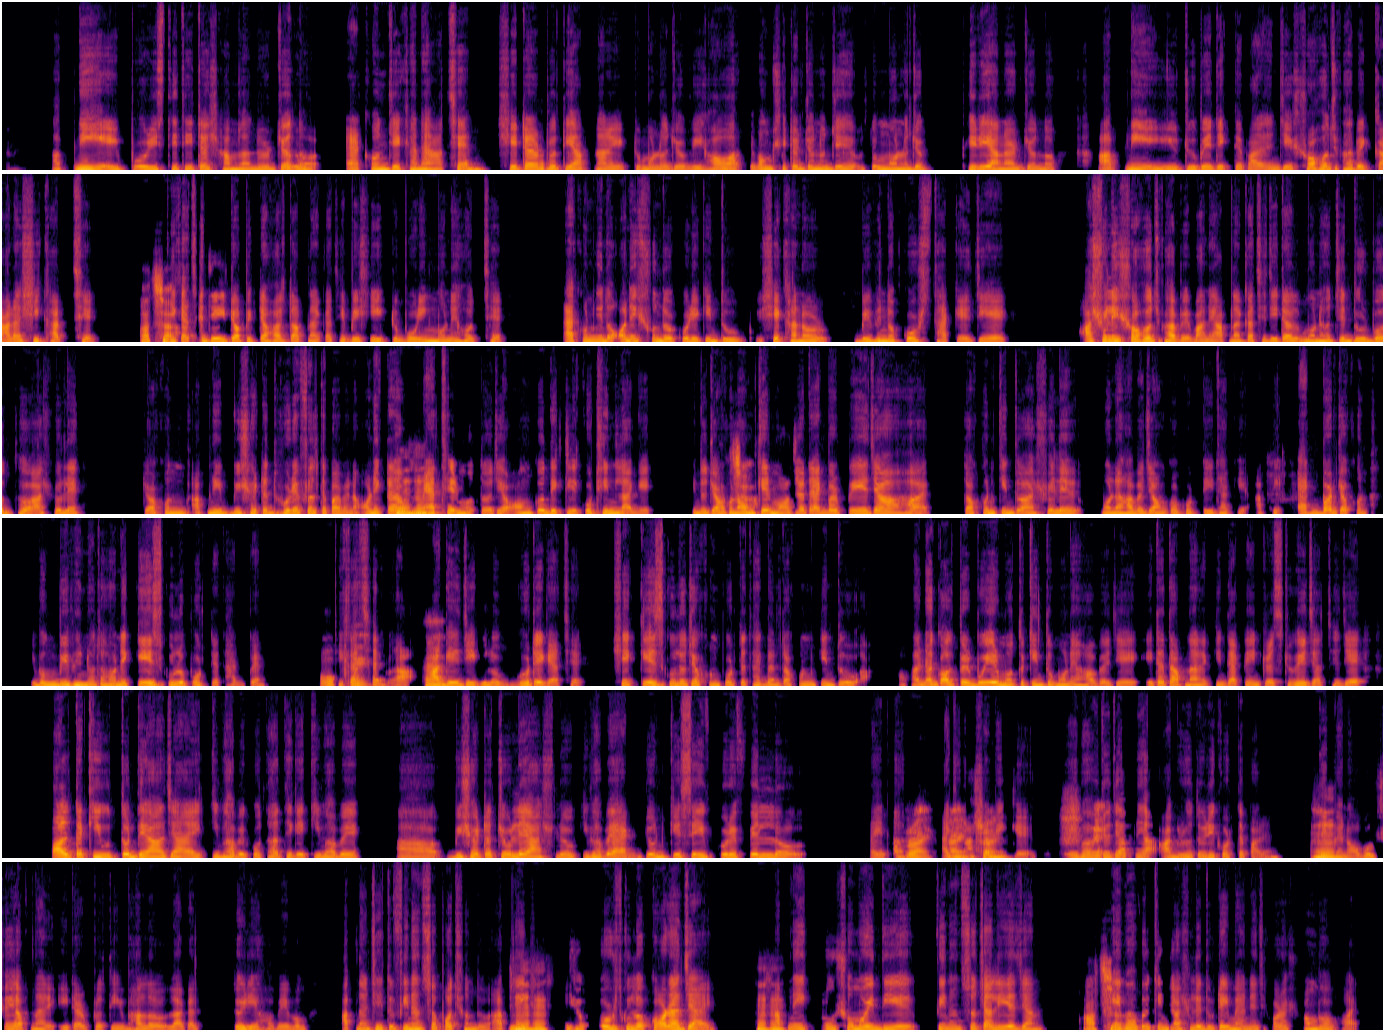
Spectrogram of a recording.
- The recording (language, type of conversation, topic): Bengali, advice, পরিবারের প্রত্যাশা মানিয়ে চলতে গিয়ে কীভাবে আপনার নিজের পরিচয় চাপা পড়েছে?
- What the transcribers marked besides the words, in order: none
